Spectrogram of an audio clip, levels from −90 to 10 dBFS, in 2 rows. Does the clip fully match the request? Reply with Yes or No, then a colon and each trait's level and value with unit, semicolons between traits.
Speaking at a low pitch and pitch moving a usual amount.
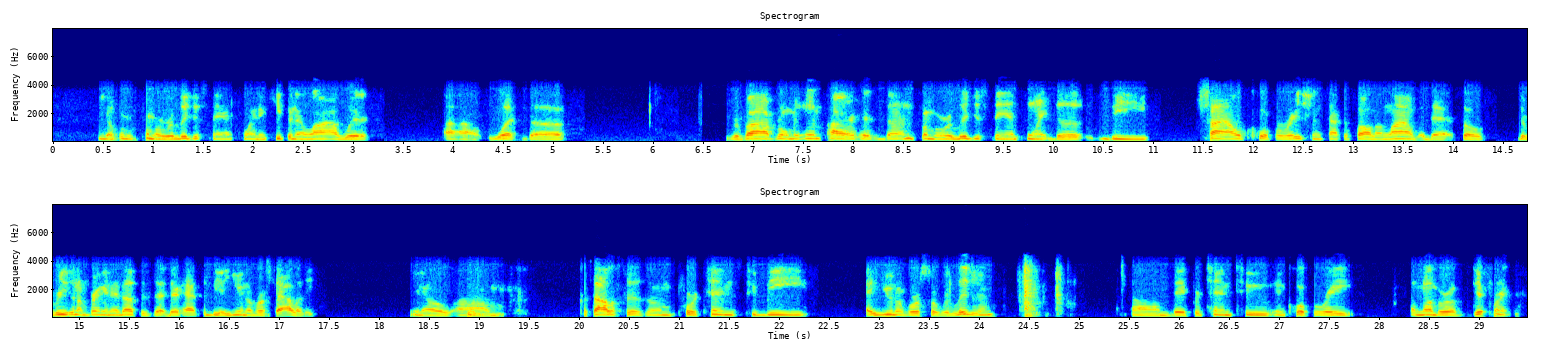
No: low, 115 Hz; narrow, 2.2 semitones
